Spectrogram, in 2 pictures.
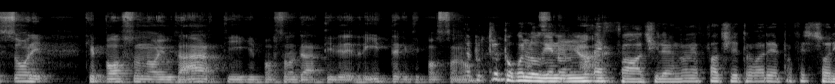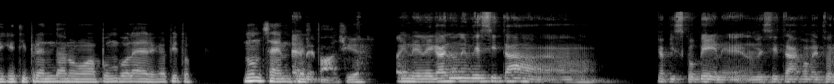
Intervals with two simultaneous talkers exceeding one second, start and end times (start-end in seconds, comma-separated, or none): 4.6-6.3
